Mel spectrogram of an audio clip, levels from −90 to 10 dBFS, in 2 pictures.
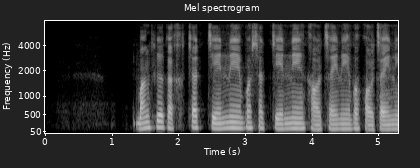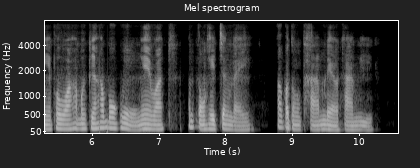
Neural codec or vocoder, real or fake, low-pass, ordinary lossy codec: none; real; 7.2 kHz; none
